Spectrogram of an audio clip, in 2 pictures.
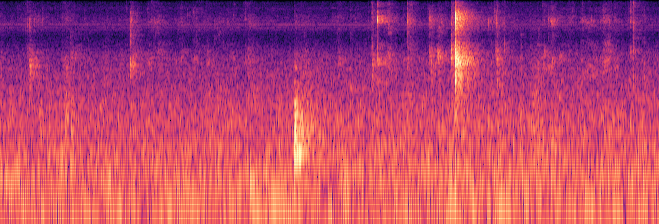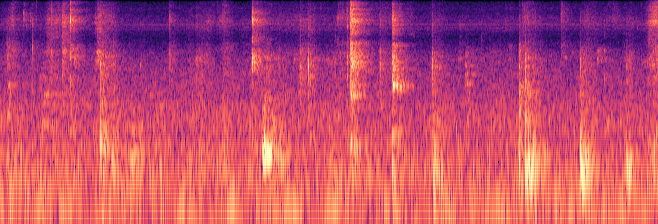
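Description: Close-up eating sounds of two people eating rice and curry by hand: irregular short wet mouth smacks and chewing, about one every second, with fingers mixing rice on steel plates.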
